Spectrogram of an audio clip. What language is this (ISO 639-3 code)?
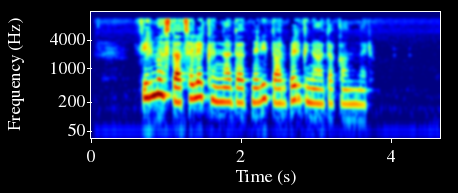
hye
